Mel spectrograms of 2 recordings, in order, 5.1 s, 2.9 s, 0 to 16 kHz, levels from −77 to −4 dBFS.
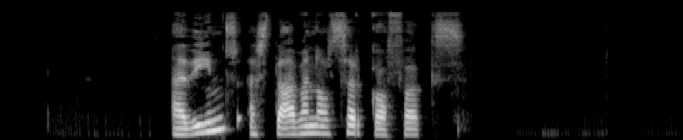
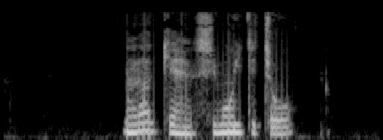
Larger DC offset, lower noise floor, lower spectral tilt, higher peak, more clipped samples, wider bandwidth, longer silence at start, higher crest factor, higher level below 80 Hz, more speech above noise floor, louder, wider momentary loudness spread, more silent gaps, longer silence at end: neither; first, -74 dBFS vs -65 dBFS; about the same, -4.5 dB/octave vs -4.5 dB/octave; first, -4 dBFS vs -10 dBFS; neither; about the same, 11.5 kHz vs 11.5 kHz; first, 1.3 s vs 0.95 s; about the same, 20 dB vs 16 dB; second, -76 dBFS vs -50 dBFS; first, 54 dB vs 42 dB; about the same, -21 LUFS vs -23 LUFS; first, 13 LU vs 6 LU; neither; first, 1.65 s vs 0.65 s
